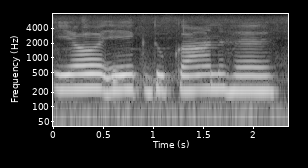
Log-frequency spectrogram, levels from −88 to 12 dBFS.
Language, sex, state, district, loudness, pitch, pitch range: Hindi, female, Jharkhand, Palamu, -13 LUFS, 225 Hz, 215-225 Hz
